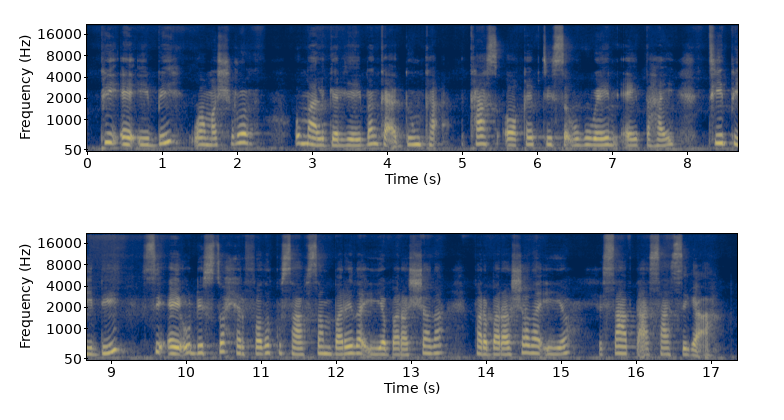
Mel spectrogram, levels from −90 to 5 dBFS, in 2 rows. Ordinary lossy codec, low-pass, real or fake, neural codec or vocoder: none; none; fake; vocoder, 44.1 kHz, 128 mel bands, Pupu-Vocoder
